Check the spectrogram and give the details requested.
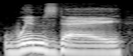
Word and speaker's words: Wednesday: of logic I think Wednesday is Pagan it was named after Wooten that's why we spell it wed instead of w-e-n like we pronounce it uh it's wuden's day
